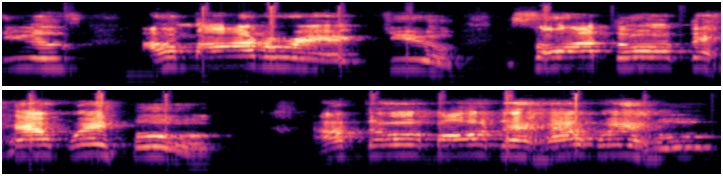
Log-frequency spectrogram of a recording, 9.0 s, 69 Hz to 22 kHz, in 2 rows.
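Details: Adult man with aphasia after three strokes, the first about 13 years ago; aphasia.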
